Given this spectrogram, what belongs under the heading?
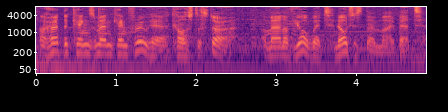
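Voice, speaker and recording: An actor playing a stern, wry Viking warrior in a video game, blunt and commanding. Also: male voice, a little high, animated, normal speed, over music, natural voice. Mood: dry, probing. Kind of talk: video game character acting.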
